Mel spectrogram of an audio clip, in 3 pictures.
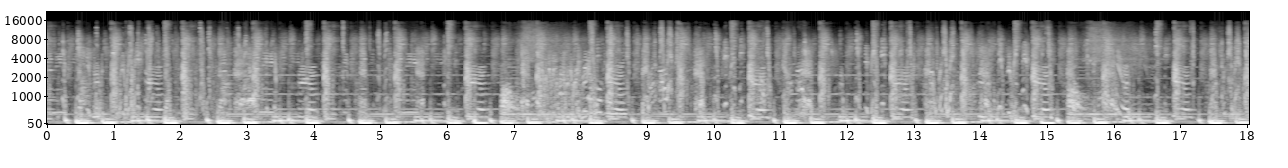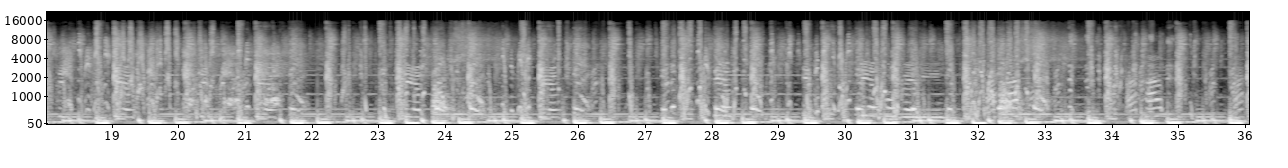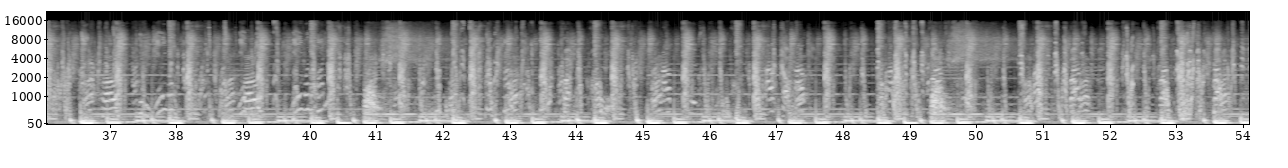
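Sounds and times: dj scratching: 0:00.0 - 0:54.0
heavy bass beat: 0:00.0 - 0:54.0
dance beat with punchy bass drum: 0:29.4 - 0:35.2.

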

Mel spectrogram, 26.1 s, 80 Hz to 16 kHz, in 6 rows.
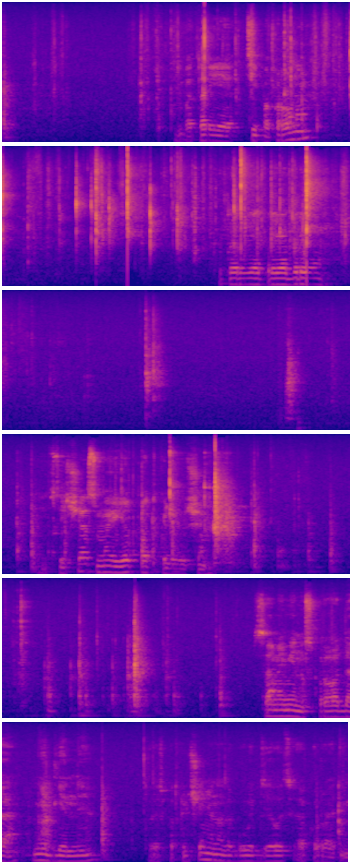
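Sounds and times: blister pack being torn open: 0:01.6 - 0:08.8.

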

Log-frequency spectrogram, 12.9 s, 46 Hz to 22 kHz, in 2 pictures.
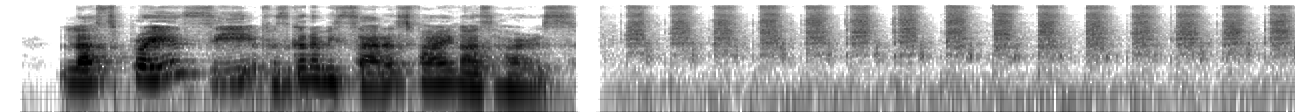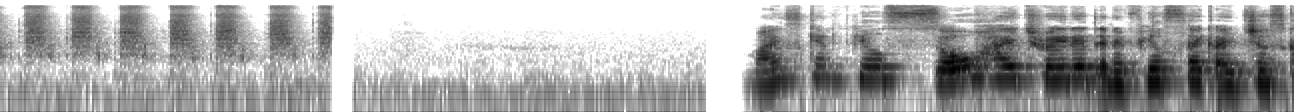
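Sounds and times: spray bottle puffs: 0:03.0 - 0:08.2.

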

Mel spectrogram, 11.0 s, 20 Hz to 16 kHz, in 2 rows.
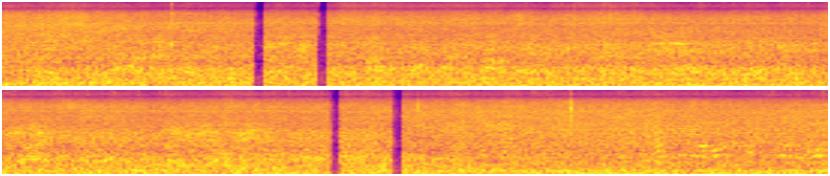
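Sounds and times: train rumbling and rushing: 0:00.0 - 0:11.0.

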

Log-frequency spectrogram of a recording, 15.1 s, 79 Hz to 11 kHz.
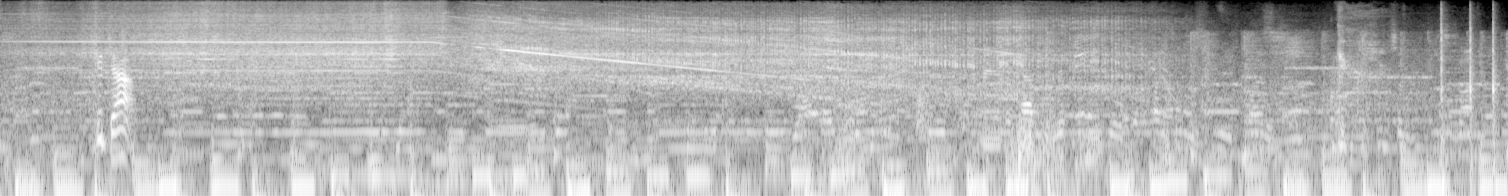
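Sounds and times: circular saw whining: 0:00.0 - 0:12.9
background music with steady beat: 0:00.0 - 0:15.0.

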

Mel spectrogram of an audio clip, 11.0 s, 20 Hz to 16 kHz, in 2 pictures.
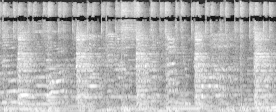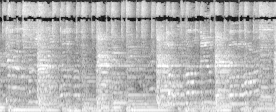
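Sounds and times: live rock band playing: 0:00.0 - 0:11.0
man singing: 0:00.0 - 0:11.0.

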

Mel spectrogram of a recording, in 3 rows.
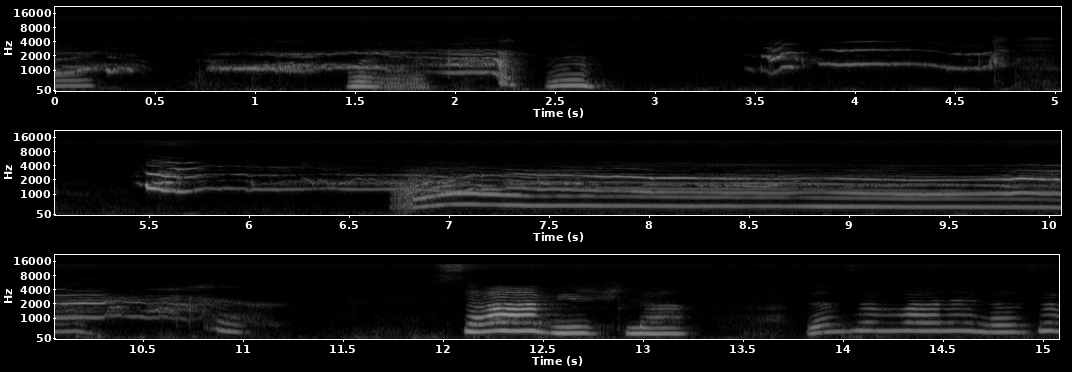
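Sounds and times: baby squealing: 0:03.5 - 0:04.8, 0:05.4 - 0:10.9.

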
